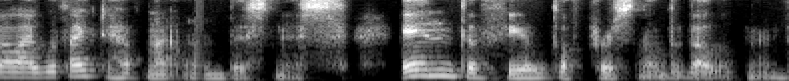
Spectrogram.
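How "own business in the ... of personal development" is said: ordinary talk, nothing marked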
